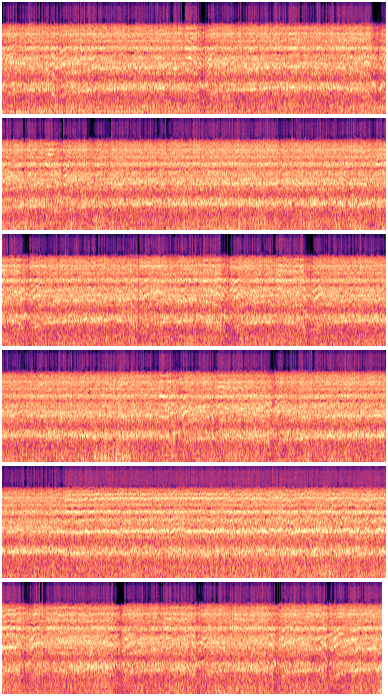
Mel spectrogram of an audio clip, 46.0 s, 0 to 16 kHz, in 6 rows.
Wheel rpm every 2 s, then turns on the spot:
190, 220, 210, 200, 190, 230, 230, 220, 210, 200, 190, 230, 230, 200, 210, 230, 210, 210, 210, 180, 190, 190, 200.
none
